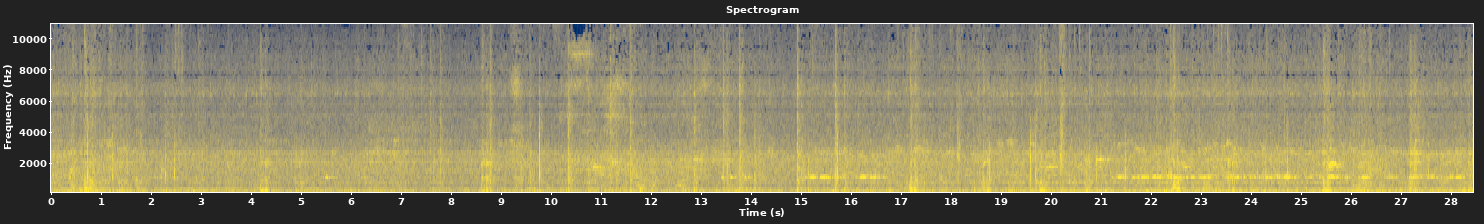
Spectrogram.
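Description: JR 201 series electric train running at speed: a steady rumble with scattered clicks from the rails. A thin high tone comes and goes in the second half.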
